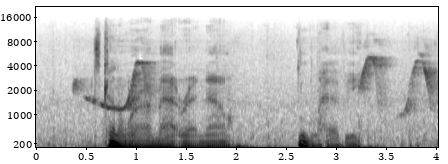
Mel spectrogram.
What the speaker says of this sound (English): You can hear my little R2-D2 parrot in the background.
